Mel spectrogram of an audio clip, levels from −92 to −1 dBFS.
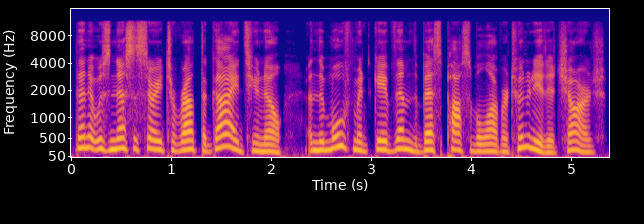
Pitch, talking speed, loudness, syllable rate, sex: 200 Hz, 235 wpm, -18 LUFS, 6.8 syllables/s, female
